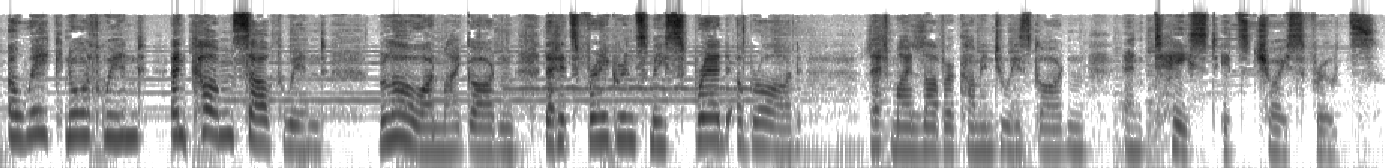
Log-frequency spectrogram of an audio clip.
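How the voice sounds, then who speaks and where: A woman playing a passionate, lovesick young bride in a dramatized scripture reading, with poetic, expressive delivery. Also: medium pitch, slow, natural voice. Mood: yearning. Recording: music behind the voice.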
